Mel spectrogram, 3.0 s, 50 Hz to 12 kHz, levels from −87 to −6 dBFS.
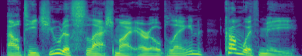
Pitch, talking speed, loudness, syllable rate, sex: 120 Hz, 200 wpm, -19 LUFS, 4.9 syllables/s, male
